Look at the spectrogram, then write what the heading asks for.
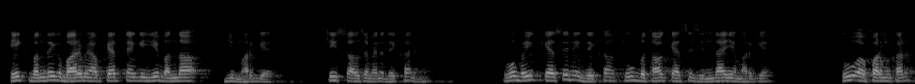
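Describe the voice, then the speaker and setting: A man's voice: on the high side, a little mellow. A Pakistani man giving a classroom law lecture, explaining didactically and often checking that students follow. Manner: didactic, checks understanding often, switches between Urdu and English. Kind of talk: classroom lecture, reading statutes aloud and explaining them. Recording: dull, lo-fi lecture recording.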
